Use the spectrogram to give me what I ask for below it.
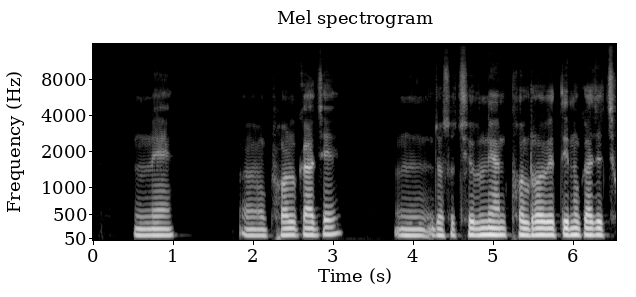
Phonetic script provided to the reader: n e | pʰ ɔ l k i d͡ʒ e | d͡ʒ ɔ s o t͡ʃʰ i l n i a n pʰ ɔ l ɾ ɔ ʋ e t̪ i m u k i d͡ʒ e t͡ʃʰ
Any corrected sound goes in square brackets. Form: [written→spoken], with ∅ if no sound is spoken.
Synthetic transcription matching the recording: n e | pʰ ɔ l k [i→a] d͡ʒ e | d͡ʒ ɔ s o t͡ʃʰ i l n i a n pʰ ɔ l ɾ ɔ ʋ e t̪ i [m→n] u k [i→a] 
